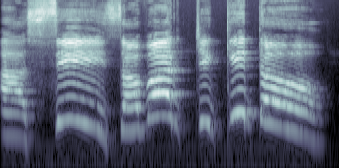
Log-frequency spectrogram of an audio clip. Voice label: MEX FEMALE, World Voices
